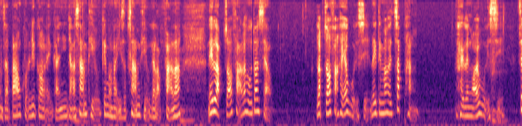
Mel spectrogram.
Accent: Hong Kong; 即是我們香港人始終都關心香港的部分

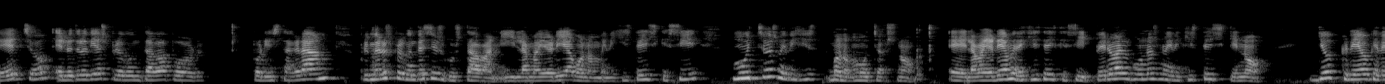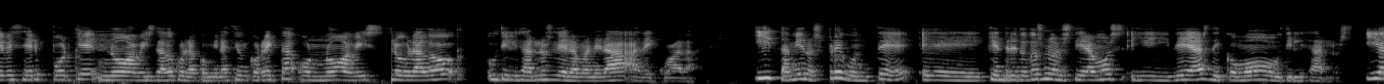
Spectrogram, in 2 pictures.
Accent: Balearic Islands, Spain; ya sabéis que somos de Menorca

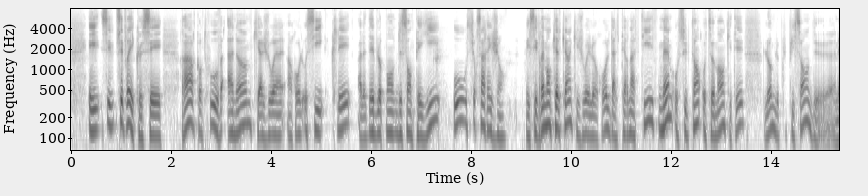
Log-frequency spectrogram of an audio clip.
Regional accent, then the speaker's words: United States; French is a second language; Je suis américain.

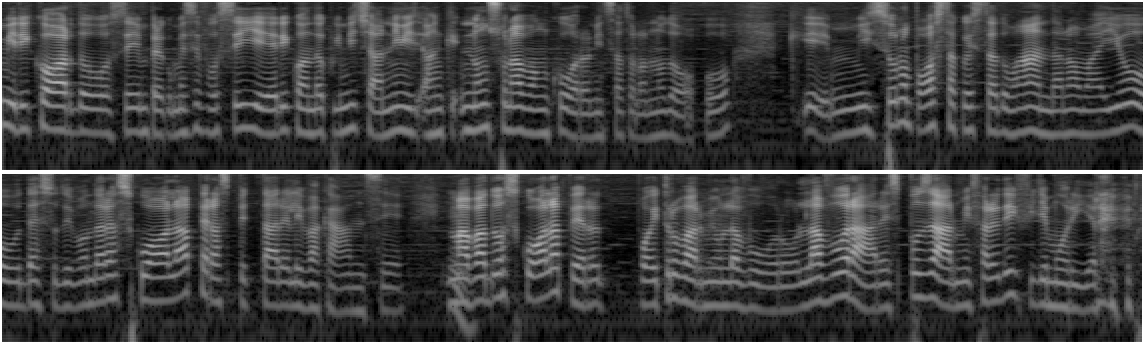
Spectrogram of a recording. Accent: Genoa, Liguria, Italy; moved away; io sono di Genova, me ne sono andata da Genova per seguire la musica

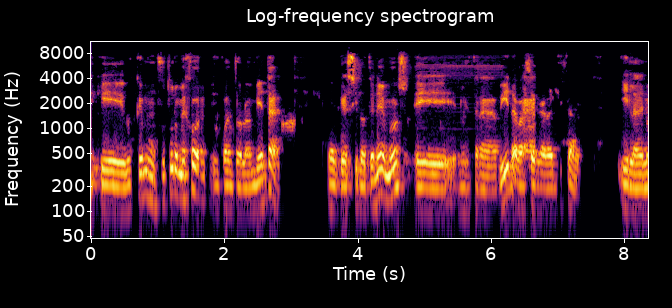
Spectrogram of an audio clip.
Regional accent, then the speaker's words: Palpalá, Jujuy, Argentina; born there; En Palpalá, Jujuy, a 15 kilómetros de San Salvador.

